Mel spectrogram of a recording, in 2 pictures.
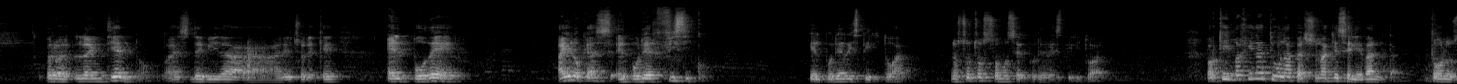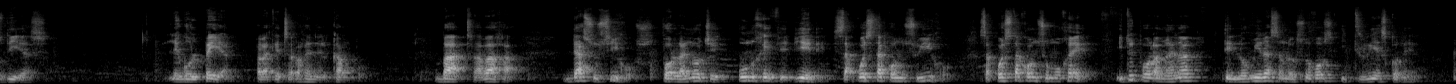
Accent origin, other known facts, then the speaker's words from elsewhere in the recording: Spain; que en mi país no hayan CIEs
